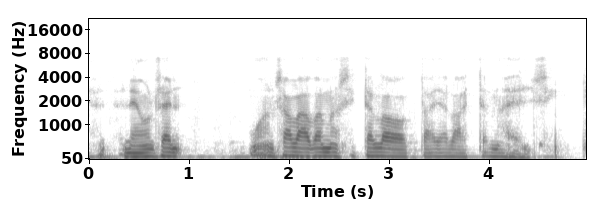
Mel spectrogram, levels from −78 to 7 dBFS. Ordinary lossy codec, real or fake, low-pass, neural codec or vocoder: none; real; 7.2 kHz; none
